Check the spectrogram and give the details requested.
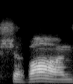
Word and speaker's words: Siobhan: Siobhan, or Chevin, or how Coach Brennan, I believe we heard, he said Chevin. Sky told us Siobhan, so basically Chevron without the R.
